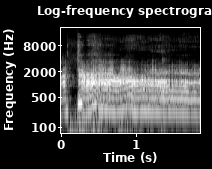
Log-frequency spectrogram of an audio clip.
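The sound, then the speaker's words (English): A person's voice imitates a semi truck's jake brake, a sustained buzzy, rumbling drone that starts abruptly and holds steady for almost two seconds. “The Jake Brady. That's a pretty good impersonation. The trucks. They do sound just like that.”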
